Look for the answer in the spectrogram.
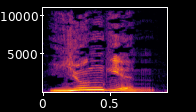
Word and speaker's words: Jungian: First of all, let me just say, did I pronounce Jungian right? Because some people say Jung. – That's right. Jung, it's Jung. – Jungian. – Yeah, it's okay. From Carl Jung.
